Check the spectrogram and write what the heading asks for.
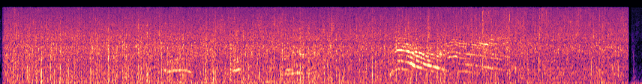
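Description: Steady rain falling on grass, gravel and pavement, an even hiss.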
